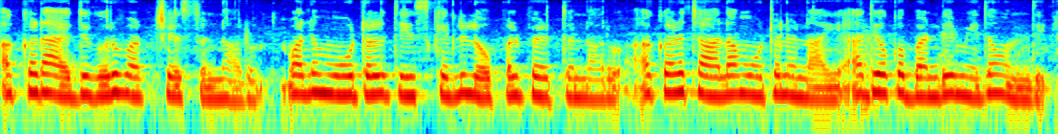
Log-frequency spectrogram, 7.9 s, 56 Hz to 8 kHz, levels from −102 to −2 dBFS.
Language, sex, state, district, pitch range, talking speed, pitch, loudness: Telugu, female, Telangana, Hyderabad, 230-255 Hz, 135 wpm, 240 Hz, -16 LUFS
